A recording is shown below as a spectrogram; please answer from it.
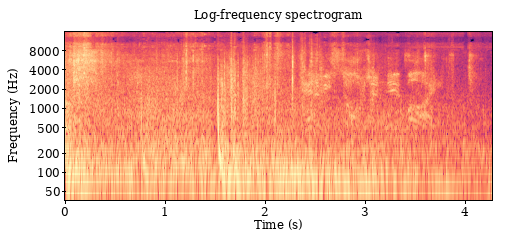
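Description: Gunfire and explosions in the video game Warzone, a steady barrage of booms and shots throughout with one sharp burst midway, heard under players talking.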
